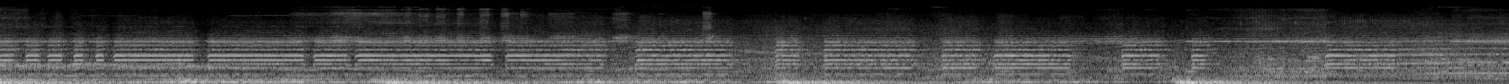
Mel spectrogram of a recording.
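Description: Many car horns honking together in long, overlapping blasts from a moving convoy, with short breaks; a siren glides down faintly in the first few seconds.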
